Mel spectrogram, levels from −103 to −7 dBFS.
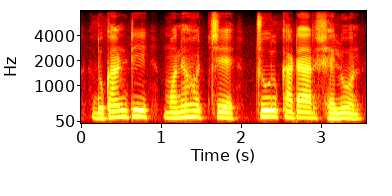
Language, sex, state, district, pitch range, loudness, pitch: Bengali, male, Assam, Hailakandi, 140-165 Hz, -16 LUFS, 155 Hz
